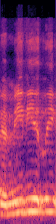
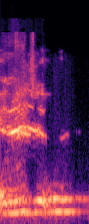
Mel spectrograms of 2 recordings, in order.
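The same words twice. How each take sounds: First: It is said in a standard accent. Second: It is said in a Southern accent. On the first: This is the usual way to say it. "instead of immediately" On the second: This is how someone from the South says it. "when Lloyd say immediately"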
